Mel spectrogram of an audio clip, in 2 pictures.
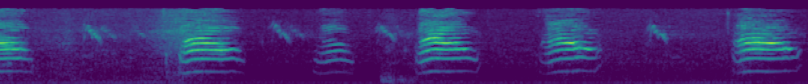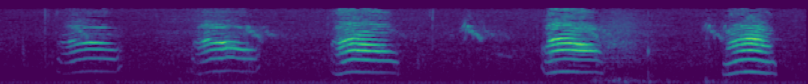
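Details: Cat stuck fast in concrete, giving a steady series of loud, drawn-out meows about once a second, each rising then falling, with a low hum underneath.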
